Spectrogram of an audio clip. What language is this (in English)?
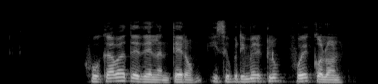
Spanish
